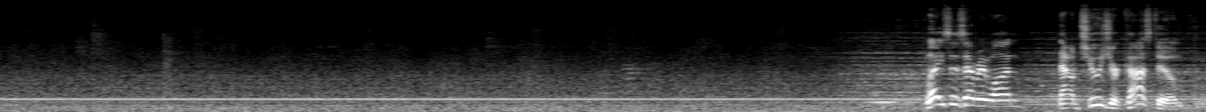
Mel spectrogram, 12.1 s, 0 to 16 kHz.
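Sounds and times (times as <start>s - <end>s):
steady single-pitched hum: 0.0s - 12.0s.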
